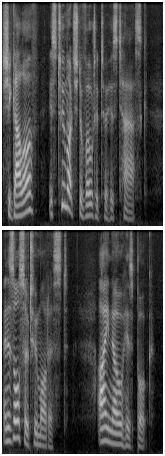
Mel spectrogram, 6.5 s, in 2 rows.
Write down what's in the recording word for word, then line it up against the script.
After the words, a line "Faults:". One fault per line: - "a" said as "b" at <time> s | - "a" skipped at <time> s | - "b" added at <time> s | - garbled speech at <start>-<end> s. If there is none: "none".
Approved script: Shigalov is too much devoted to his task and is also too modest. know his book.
Shigalov is too much devoted to his task and is also too modest. I know his book.
Faults:
- "I" added at 5.1 s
